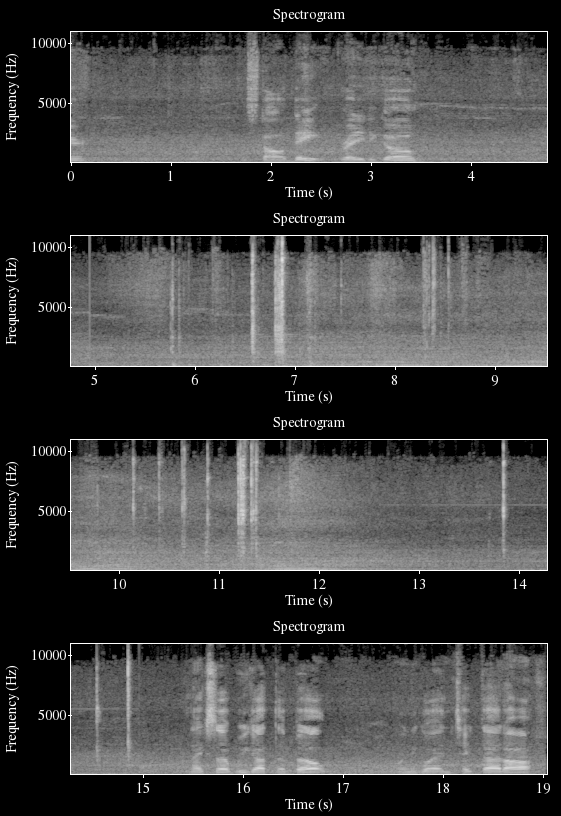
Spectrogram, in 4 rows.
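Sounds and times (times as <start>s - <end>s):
sharp metallic clicks and knocks: 5.7s - 8.8s, 9.8s - 11.6s, 13.7s - 15.0s.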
